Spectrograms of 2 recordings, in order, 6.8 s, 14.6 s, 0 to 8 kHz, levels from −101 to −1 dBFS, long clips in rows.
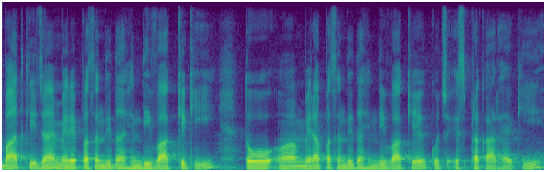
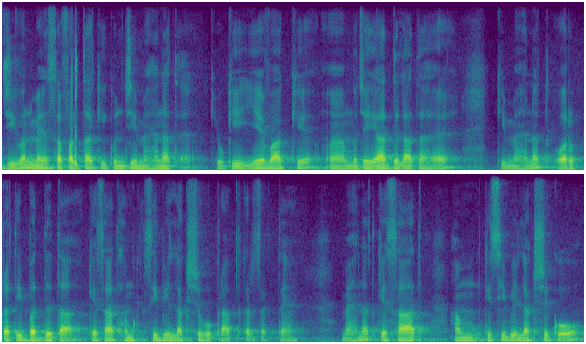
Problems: none marked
